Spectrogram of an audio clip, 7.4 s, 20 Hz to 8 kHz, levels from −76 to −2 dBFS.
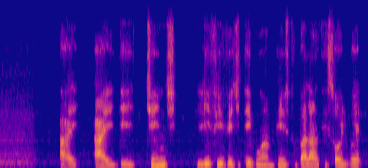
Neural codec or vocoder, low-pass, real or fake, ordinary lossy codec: none; 7.2 kHz; real; Opus, 16 kbps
